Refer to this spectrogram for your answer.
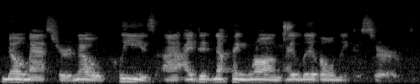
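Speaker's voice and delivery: inward, murmured, pleading mutter. Voicing a horrified character reaching into embers: murmuring to himself. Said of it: "kind of murmuring to himself".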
